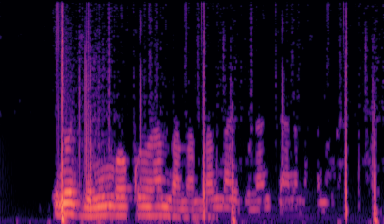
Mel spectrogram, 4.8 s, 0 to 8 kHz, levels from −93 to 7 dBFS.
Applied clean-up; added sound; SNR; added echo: classical method spectral subtraction.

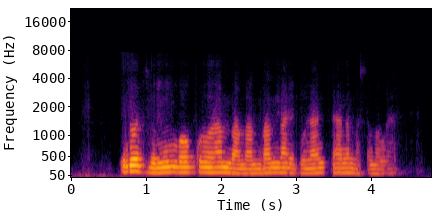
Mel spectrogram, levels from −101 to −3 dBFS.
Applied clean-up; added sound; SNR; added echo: neural mask model DeepFilterNet 3.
